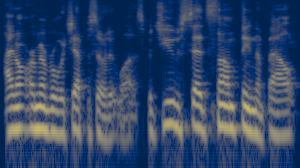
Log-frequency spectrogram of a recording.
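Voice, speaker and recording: A man with a middle-pitched voice chats as a guest on a relaxed live podcast. He has a wry, self-deprecating way of talking and jokes at his own expense. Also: quick pace, creaky. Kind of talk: casual live podcast chat.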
